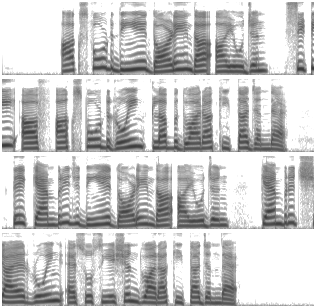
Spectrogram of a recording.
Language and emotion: Dogri, neutral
